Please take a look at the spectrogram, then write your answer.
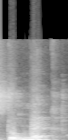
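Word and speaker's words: stomach: তারপর হচ্ছে স্টোম্যাক, হ্যাঁ, স্টোম্যাক, এই জায়গাতে এইচ কিন্তু সাইলেন্ট থাকছে, স্টোম্যাক। এবং শব্দের শেষ হচ্ছে এটা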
